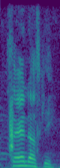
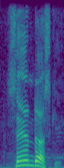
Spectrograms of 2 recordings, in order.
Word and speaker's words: Sandusky: Sanduski. Sandusky. Yes, sir. Like Ohio.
